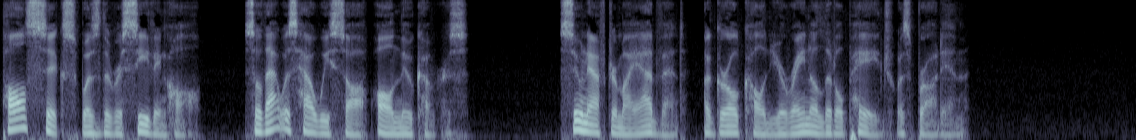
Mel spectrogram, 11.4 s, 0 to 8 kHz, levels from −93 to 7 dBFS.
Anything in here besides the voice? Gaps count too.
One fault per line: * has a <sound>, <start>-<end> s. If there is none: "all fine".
all fine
